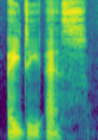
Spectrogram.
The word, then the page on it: ads: British English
